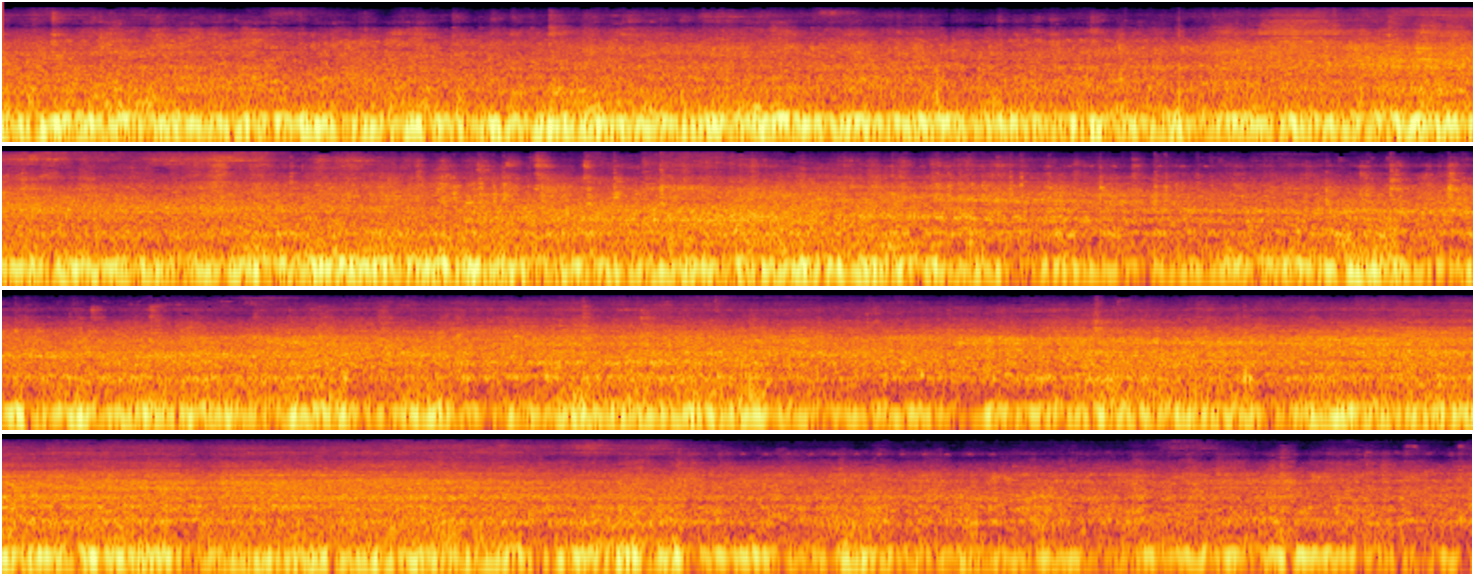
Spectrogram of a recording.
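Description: Freight wagons rolling over a concrete rail bridge: a steady heavy rumble of wheels on rail that eases off a little about halfway through.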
